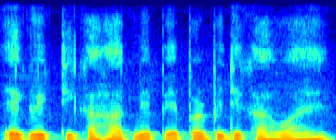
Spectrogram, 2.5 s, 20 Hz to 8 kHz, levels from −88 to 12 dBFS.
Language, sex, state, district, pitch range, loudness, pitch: Hindi, male, Arunachal Pradesh, Lower Dibang Valley, 115-125 Hz, -17 LUFS, 120 Hz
